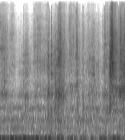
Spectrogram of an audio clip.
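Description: Tarot cards are shuffled in a soft, quick run of papery riffling and rustling, faint and close with no voices.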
